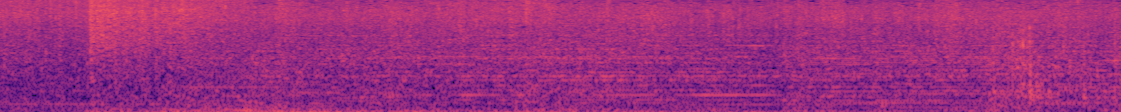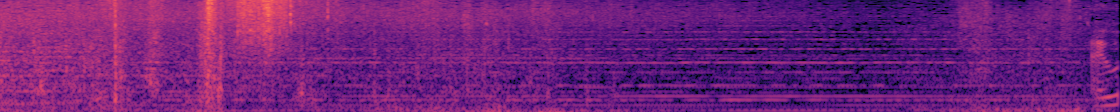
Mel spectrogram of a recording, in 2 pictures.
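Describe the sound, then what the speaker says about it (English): In the video game What Remains of Edith Finch, thunder rumbles over steady heavy rain, a dense, continuous wash with a louder crack partway through. "The thunder sounded much too close and full of angry power."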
